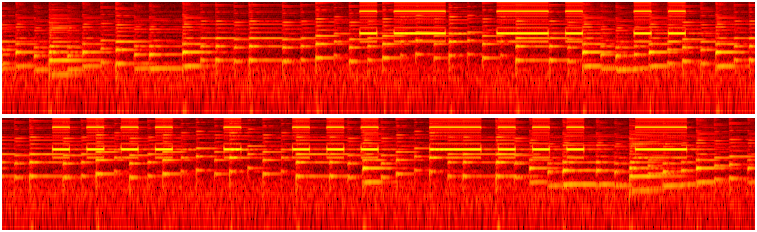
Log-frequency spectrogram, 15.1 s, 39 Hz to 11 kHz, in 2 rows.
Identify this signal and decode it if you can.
Morse code (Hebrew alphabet), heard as a high beeper, machine-sent, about 7 wpm, 2250 Hz. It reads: אני חושבת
